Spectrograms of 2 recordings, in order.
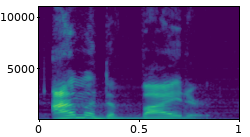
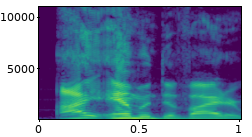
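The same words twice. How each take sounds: First: Said in the usual way. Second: "am" punched louder; stress on AM. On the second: Acted. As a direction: declare it firmly, leaning on "am". Restated with emphasis on am.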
